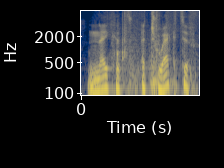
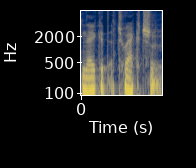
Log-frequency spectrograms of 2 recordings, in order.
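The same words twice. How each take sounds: First: "Attractive" ending in -tive; title as misspelt. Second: "Attraction" ending in -tion; the proper title, "Attraction" ending in -shun; correct title. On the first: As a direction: read "Attractive" as written, ending in -iv. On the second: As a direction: say "Attraction" with a final -shn. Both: Real, not acted. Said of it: "es heißt Naked Attraction".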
